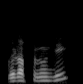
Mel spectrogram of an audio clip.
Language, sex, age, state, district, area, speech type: Punjabi, male, 30-45, Punjab, Kapurthala, urban, conversation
